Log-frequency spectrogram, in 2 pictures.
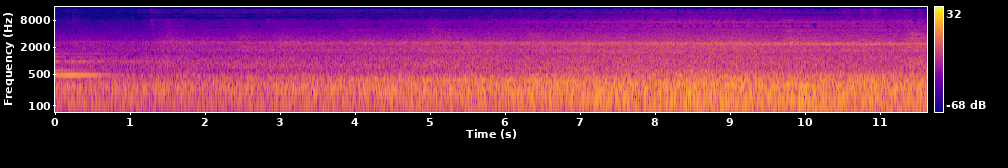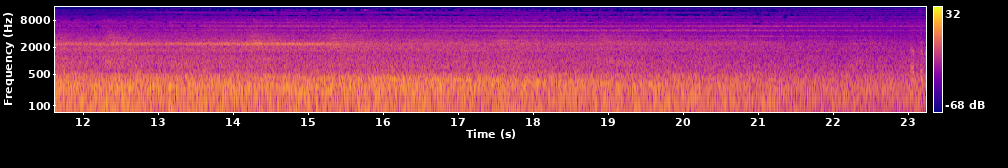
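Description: A seven-car Big Circle Line metro train runs with a steady, loud rumble and rail roar throughout, a sustained whine riding above the continuous noise.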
